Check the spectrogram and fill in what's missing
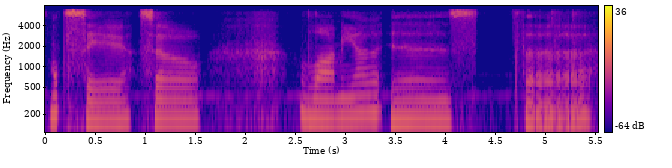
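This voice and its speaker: A woman's voice: low-pitched, flat delivery, drawn-out words, slight background noise. Wry woman streamer muttering over gameplay. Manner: muttering, wry, self-deprecating. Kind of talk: casual let's-play commentary.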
